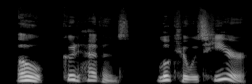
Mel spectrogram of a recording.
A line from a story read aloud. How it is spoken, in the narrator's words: Liza exclaimed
